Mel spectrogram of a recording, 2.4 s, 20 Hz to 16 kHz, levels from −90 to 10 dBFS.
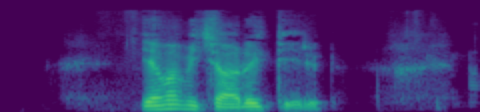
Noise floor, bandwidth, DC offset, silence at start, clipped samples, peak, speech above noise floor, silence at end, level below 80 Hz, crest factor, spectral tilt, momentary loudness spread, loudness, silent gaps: -56 dBFS; 11.5 kHz; under 0.1%; 0.7 s; under 0.1%; -4 dBFS; 36 dB; 0.35 s; -62 dBFS; 20 dB; -5.5 dB/octave; 12 LU; -21 LUFS; none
